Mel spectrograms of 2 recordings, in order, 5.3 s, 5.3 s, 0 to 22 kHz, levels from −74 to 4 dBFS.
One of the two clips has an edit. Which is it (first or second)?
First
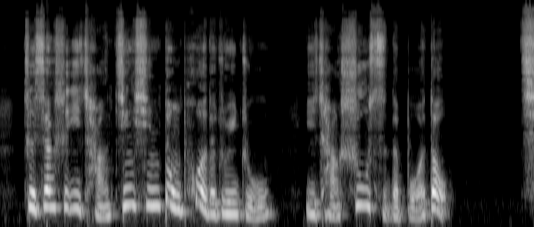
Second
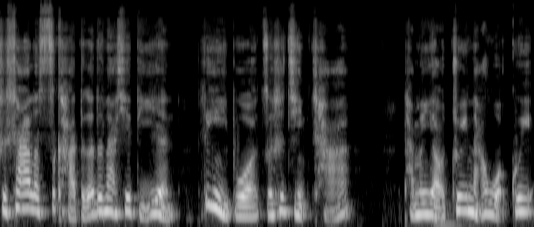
second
